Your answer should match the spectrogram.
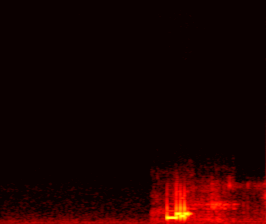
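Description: A two-way radio's short electronic beep, a lower tone followed by a higher one, lasting about a third of a second, sounding about a second in. It marks the start of a radio transmission.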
